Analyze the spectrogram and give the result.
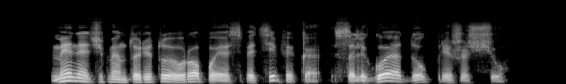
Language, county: Lithuanian, Vilnius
